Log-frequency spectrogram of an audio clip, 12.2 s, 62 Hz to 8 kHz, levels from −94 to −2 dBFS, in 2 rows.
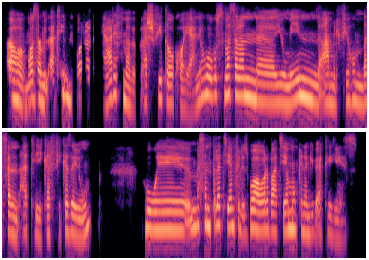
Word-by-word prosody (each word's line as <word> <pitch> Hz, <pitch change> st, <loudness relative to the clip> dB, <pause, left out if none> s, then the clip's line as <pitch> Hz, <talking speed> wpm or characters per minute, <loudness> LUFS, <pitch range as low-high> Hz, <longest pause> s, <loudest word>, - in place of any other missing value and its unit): آه. 180 Hz, -6 st, +5 dB
مُعظم 180 Hz, +2 st, +2 dB
الأكل 240 Hz, +8 st, 0 dB
من 195 Hz, -4 st, 0 dB
برّه، 185 Hz, -, 0 dB, 0.2 s
بس -, -, -20 dB
عارف 220 Hz, +1 st, 0 dB
ما 160 Hz, -3 st, +1 dB
بابقاش 170 Hz, +4 st, 0 dB
في 195 Hz, -, -2 dB
طاقة. 165 Hz, -6 st, -1 dB
يعني 140 Hz, +8 st, -3 dB
هو 220 Hz, 0 st, +2 dB
بُص 220 Hz, 0 st, -4 dB
مثلًا 225 Hz, -1 st, +3 dB, 0.5 s
يومين 170 Hz, +3 st, +2 dB
أعمل 165 Hz, -2 st, +1 dB
فيهم 175 Hz, 0 st, -5 dB
مثلًا 165 Hz, -2 st, -1 dB
أكل 170 Hz, -3 st, -7 dB
يكفّي 150 Hz, +3 st, -6 dB
كذا 170 Hz, -1 st, -1 dB
يوم، 150 Hz, +7 st, -2 dB, 0.9 s
ومثلًا 185 Hz, +3 st, +1 dB
3 225 Hz, +1 st, -2 dB
أيام 210 Hz, 0 st, +2 dB
في -, -, -8 dB
الأسبوع، 180 Hz, +5 st, +3 dB
أو 180 Hz, 0 st, +3 dB
4 175 Hz, -2 st, +2 dB
أيام، 180 Hz, +1 st, +2 dB
ممكن 185 Hz, -2 st, -3 dB
أجيب 165 Hz, 0 st, -6 dB
أكل 160 Hz, -, -5 dB
جاهز. 130 Hz, -2 st, -11 dB
180 Hz, 175 wpm, -23 LUFS, 160-200 Hz, 0.9 s, آه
